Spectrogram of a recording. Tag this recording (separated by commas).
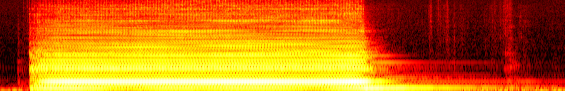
Musical instrument, Music, Bowed string instrument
